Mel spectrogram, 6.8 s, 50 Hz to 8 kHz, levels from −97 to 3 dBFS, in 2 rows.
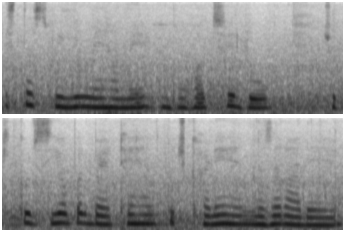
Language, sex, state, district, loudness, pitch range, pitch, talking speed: Hindi, female, Bihar, Madhepura, -13 LUFS, 220-250 Hz, 235 Hz, 175 wpm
